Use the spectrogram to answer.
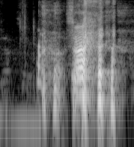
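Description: A person coughs from a tickle in the throat, a few short, breathy bursts, the strongest and fullest one in the middle, followed by a couple of quicker, lighter coughs.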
